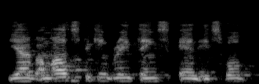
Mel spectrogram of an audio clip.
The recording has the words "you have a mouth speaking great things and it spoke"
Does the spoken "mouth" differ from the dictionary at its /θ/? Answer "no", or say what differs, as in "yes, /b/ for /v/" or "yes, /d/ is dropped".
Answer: yes, /t/ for /θ/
